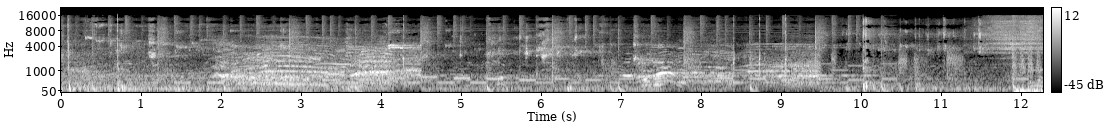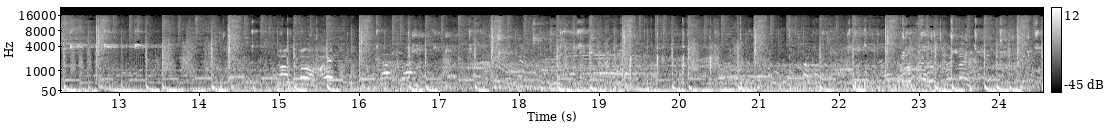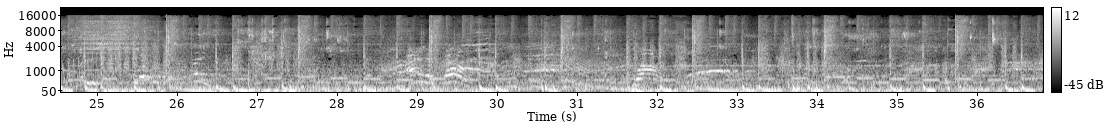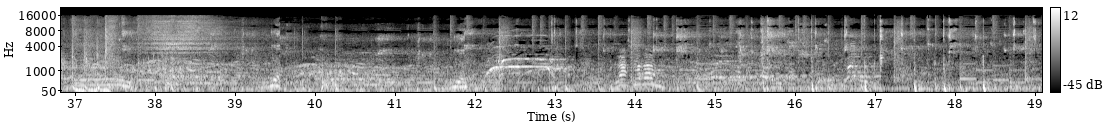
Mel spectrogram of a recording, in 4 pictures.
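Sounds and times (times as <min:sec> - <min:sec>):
basketball bouncing on court: 0:00.0 - 0:01.4, 0:45.6 - 0:49.0
background music: 0:00.0 - 0:49.0
crowd voices: 0:00.0 - 0:49.0.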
